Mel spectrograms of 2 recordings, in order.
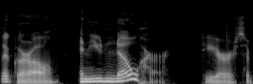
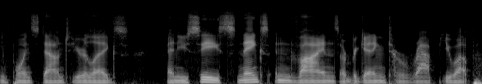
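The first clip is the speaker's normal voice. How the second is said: ordinary talk, nothing marked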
